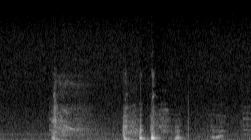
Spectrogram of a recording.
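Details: Acted cough by an actress in an Italian-language scene, with dialogue urging her to keep coughing and breathe deeply.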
